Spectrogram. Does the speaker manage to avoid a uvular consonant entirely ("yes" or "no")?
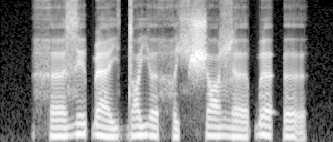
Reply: yes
